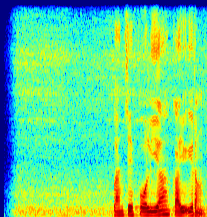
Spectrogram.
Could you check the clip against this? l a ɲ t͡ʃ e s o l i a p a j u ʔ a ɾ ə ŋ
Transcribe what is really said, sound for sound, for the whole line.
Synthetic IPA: l a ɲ t͡ʃ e f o l i a k a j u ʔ i ɾ ə ŋ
